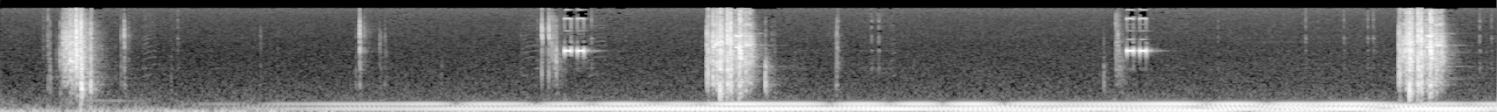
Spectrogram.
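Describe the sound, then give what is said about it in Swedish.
Several crisp camera shutter clicks snap at irregular intervals, each sharp, over a low, steady droning tone that hums underneath throughout, as mugshot photos are taken of an arrested woman at a police station in West Hollywood. “Efter att ha tagit sitt mugshot lämnas hon för att nyktra till i en cell.”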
